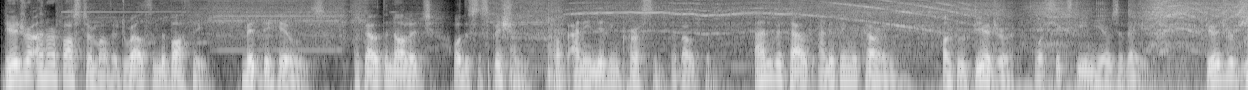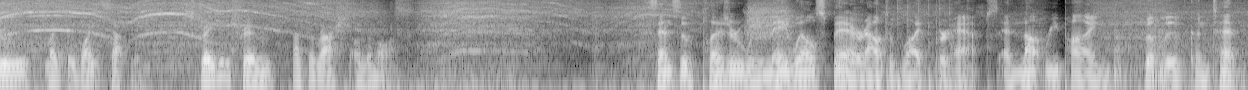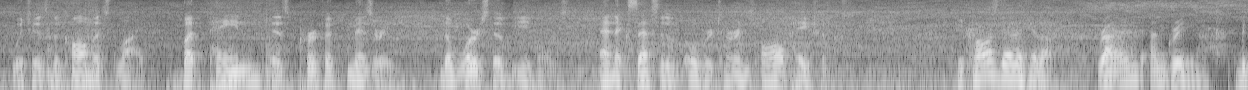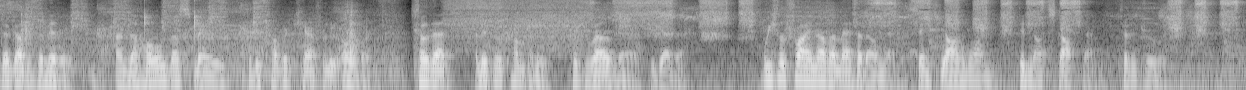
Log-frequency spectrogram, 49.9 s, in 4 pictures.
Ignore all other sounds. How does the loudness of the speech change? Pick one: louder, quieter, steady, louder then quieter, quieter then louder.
steady.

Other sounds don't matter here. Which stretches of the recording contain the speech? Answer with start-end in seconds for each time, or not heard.
0.0-16.6, 18.9-33.5, 34.5-44.4, 45.0-49.1.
